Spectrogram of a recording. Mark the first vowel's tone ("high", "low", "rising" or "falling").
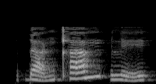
low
